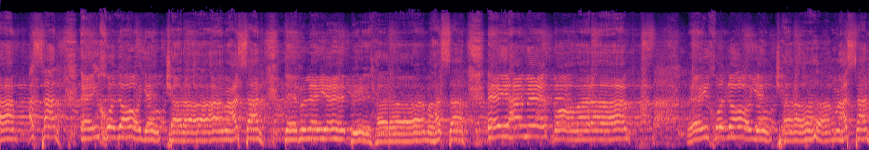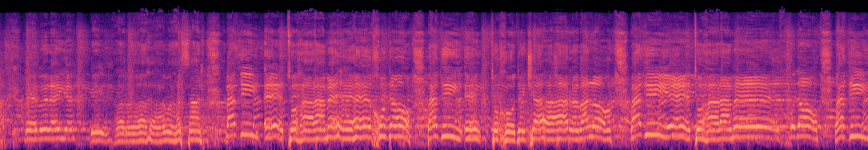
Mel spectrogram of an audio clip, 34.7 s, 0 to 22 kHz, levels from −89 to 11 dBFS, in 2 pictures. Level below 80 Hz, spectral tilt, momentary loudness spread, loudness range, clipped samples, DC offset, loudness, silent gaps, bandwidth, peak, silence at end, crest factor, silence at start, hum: -48 dBFS; -3.5 dB/octave; 5 LU; 4 LU; under 0.1%; under 0.1%; -12 LUFS; none; 17.5 kHz; 0 dBFS; 0 s; 12 dB; 0 s; none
